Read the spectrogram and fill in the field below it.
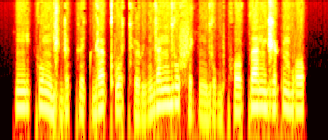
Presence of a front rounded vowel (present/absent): present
